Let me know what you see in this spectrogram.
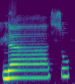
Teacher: الف مد آیا ہے، خالی الف سے پہلے زبر ہے، تو ہم یہاں پر ایک الف کے برابر لمبا بھی کریں گے، 2 حرکات 2 کاؤنٹس لمبا بھی کریں گے۔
